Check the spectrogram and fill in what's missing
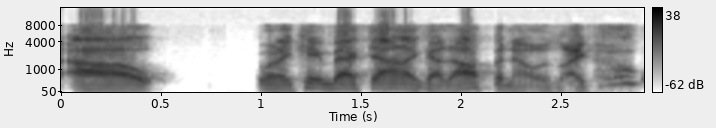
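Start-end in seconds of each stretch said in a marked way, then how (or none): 2.7-2.9 elated whoop. Retold or imitated. Tripper retells coming back down, exhilarated whoop. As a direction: let out a big whooping cheer.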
